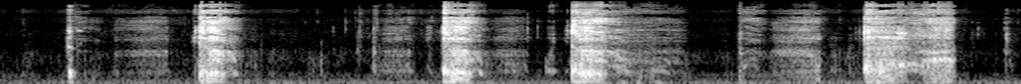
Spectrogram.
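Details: Productive cough in a person up all night with a heavy chest and headache: four or five harsh, rattly coughs with throat clearing between, wet and phlegmy with stubborn sticky phlegm.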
